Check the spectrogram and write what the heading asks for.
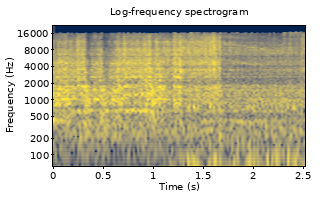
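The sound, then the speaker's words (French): A car engine on an empty road cranks repeatedly with a steady grinding whir, loud, but never catches and fires up. No voices are heard. “Fais chier, putain, c'est pas vrai Moteur de merde”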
